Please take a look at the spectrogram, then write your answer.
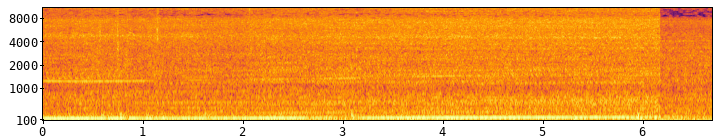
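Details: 1994–2003 Ford 7.3L diesel at idle: a low, droning, barking tone over the engine from a dry, worn serpentine idler pulley under belt load; the pulleys sounded dry and one chirped when spun by hand, and they were replaced.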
